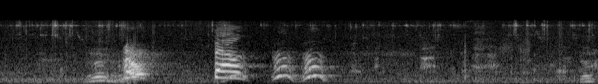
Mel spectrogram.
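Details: Treeing Walker Coonhound pups, three and a half months old, romp through fall leaves in Michigan on a sunny November afternoon. A wavering whine is followed by a sharp bark and two short rising yips, with leaf rustling underneath.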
